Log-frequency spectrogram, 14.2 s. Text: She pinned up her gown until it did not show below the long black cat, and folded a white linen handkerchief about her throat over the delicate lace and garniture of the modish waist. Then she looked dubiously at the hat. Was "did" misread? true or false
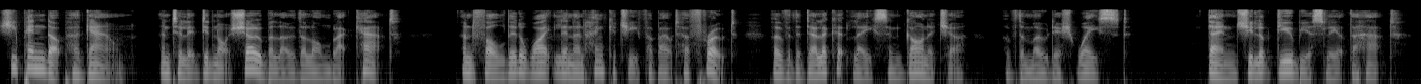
false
